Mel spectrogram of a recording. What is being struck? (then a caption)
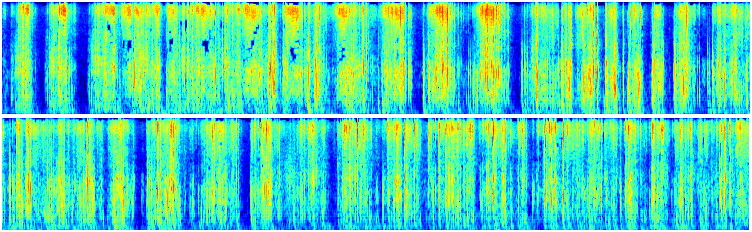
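Synthetic mesh sneaker upper and fabric laces. Long nails scratch and rub across the hexagon-pattern synthetic mesh upper and fabric laces of a black Nike sneaker worn on a foot. The result is a rapid, irregular stream of dry, raspy scraping centered in the midrange, with short crackling bursts and brief pauses between strokes.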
